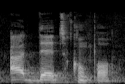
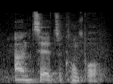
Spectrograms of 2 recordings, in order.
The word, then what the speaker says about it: Antetokounmpo: In the Greek way, you gotta say it with a D, so it's Antetokounmpo. But in the Greek way, you say it with an NT, like Antetokounmpo.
